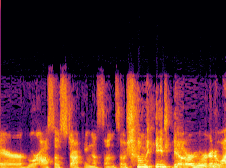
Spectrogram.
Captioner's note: laughs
